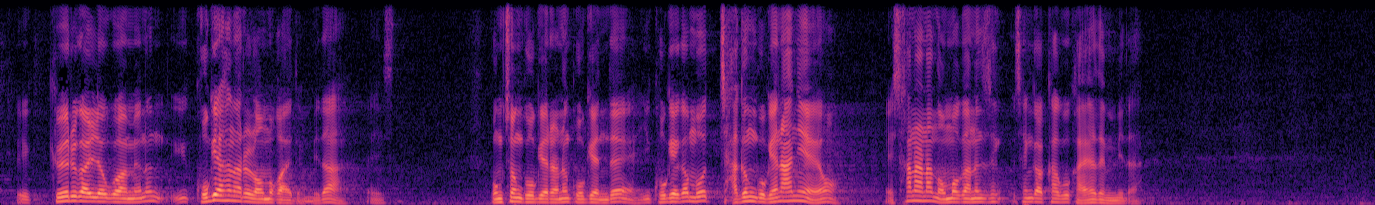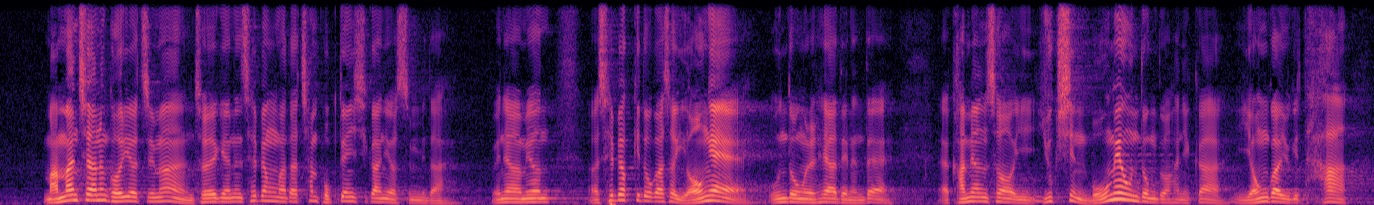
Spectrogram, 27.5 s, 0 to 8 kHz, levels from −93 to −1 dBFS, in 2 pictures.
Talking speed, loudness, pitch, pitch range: 275 characters per minute, -27 LUFS, 135 Hz, 105-155 Hz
